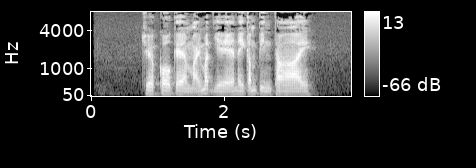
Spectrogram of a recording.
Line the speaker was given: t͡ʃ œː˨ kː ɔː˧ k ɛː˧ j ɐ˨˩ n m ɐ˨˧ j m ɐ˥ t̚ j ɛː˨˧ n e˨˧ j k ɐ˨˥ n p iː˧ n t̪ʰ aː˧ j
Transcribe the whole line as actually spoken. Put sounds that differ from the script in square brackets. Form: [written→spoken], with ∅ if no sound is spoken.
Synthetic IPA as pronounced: t͡ʃ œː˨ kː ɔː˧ k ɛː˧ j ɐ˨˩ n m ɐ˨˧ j m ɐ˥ t̚ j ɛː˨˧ n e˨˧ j k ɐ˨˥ [n→m] p iː˧ n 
